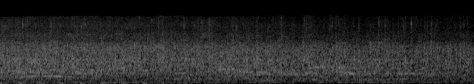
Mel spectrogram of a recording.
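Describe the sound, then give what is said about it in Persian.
Audience clapping hands in applause: a dense, steady wash of claps that holds an even loudness for the whole stretch, with no pauses or build. “بزن دست بزن دست بزن ماشاءالله.”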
